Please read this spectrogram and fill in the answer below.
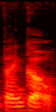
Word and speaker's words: van Gogh: letters of bits and vengo this is how we pronounce it in the United States so no Corrections please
